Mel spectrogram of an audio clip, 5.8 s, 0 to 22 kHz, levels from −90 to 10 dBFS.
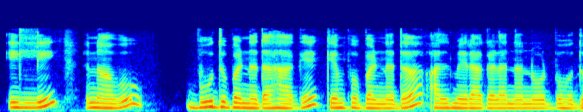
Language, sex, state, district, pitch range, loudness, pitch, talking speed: Kannada, female, Karnataka, Bangalore, 155-185 Hz, -16 LUFS, 165 Hz, 105 wpm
